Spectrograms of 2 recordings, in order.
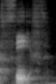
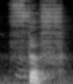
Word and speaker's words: THF: But no matter who the thief is, they're still primarily here to represent THF, or tetrahydrofluoric acid. Pronounced thief, not thuf, obviously.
